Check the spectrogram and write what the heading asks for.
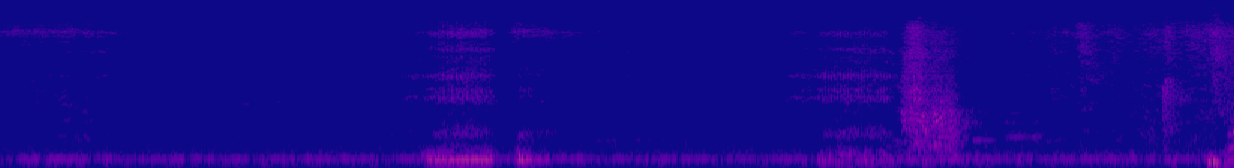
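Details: Sleeping dog snoring: low, rattling snores with a snort and some soft whistling on the breath, over a steady low hum.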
